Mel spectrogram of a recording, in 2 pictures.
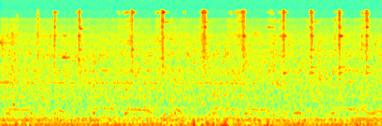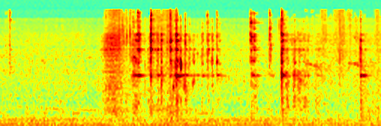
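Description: A fan brush tapped against a metal palette knife to spatter paint. Faint scattered ticks give way, about seven seconds in, to a quick run of clinks with a short metallic ring.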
